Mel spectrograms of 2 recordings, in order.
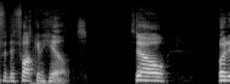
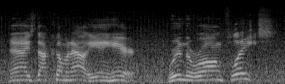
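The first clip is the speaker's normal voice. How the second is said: ordinary delivery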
